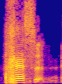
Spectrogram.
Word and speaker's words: Hesed: This particular word for loving kindness is the Hebrew word Hesed, and when you say it correctly,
